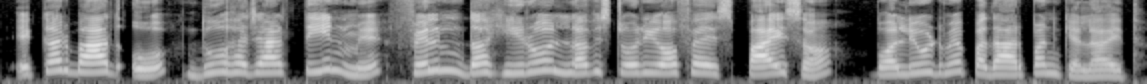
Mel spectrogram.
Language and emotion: Maithili, neutral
